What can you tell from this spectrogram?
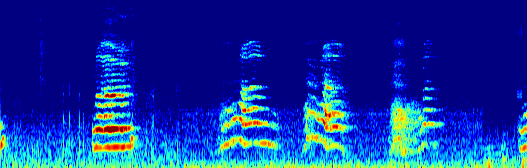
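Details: Female rescue cat Ame, eleven months old, in her first heat, in Osaka, Japan, before her spay, calls indoors: four loud, drawn-out harmonic meows, the first flat and strained, later ones bending up then down, roughly every two seconds.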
